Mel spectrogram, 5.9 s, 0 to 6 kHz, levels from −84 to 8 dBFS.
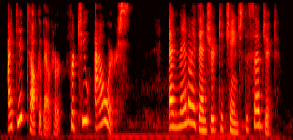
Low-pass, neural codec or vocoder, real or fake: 5.4 kHz; none; real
